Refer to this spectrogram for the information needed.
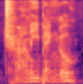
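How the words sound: It is said in a contemptuous, mocking tone. The name is meant as an insult. The speaker calls it wrong. "it's offensive"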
